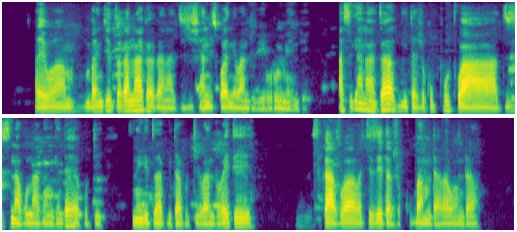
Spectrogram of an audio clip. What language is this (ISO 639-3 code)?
ndc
